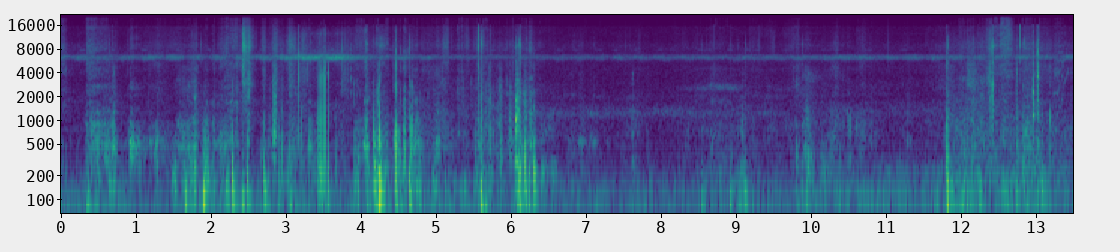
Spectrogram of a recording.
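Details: 2005 Dodge Dakota: sharp, irregular clicks from behind the dash/glove box with thin tone when blower is adjusted, first with heat on; suspected air door actuator, to be replaced.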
